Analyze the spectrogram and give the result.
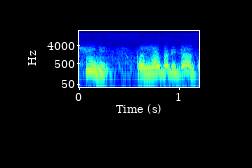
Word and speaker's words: Cheney: But that's not how the family pronounces it. They pronounce it just the same way that the Connecticut Cheneys, as in Cheney Hall, all the Manchester Cheneys. They say Cheney too, and it's not Cheney Hall, it's Cheney Hall.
